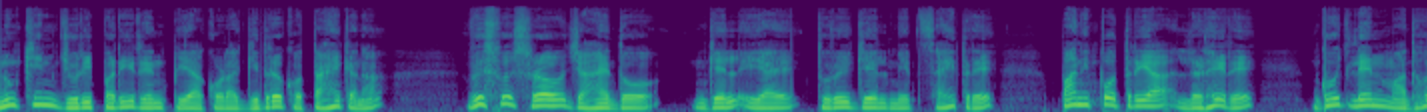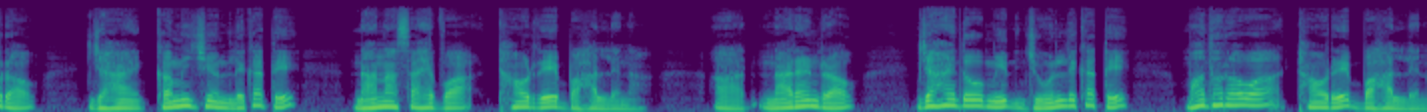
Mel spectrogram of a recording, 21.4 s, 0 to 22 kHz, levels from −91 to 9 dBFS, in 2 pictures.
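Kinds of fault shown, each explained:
Overlap between stream segments: overlapping segment time stamps make the player cut a few milliseconds of real speech. Tiny skips fall every 4 s: 1.95, 5.94, 9.94, 13.92 and 17.90 s.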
